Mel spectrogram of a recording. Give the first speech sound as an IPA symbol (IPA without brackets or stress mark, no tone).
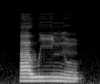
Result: a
